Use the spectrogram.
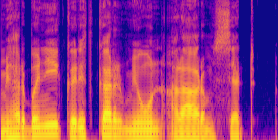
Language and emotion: Kashmiri, neutral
